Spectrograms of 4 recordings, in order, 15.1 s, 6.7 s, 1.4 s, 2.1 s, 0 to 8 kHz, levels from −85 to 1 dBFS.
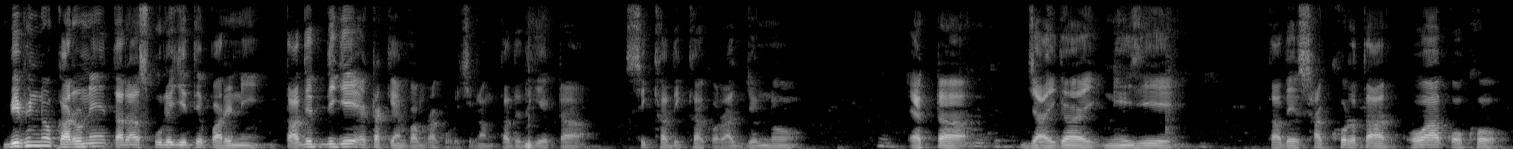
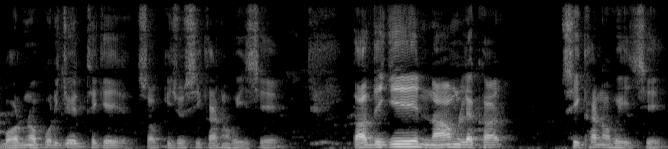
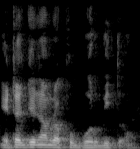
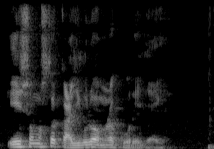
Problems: none marked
